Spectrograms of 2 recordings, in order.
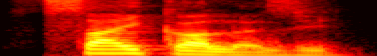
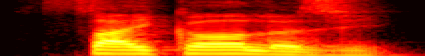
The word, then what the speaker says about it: psychology: So pa sound is silent here. We don't pronounce pa, only psychology. Okay, psychology.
